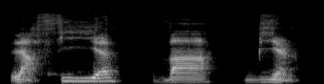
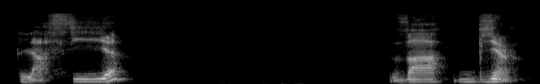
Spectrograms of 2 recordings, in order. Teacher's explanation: when you say E, you can feel your tongue move to create that Y sound. You can't just keep your tongue still. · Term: semi-vowels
